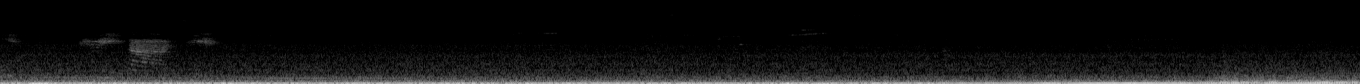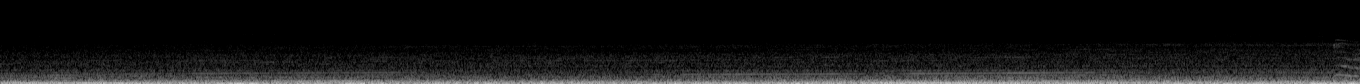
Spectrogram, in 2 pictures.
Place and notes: Take the bus, In the bus, lunar New Year, Bus message broadcast sound
Binaural recordings, Sony PCM D100+ Soundman OKM II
